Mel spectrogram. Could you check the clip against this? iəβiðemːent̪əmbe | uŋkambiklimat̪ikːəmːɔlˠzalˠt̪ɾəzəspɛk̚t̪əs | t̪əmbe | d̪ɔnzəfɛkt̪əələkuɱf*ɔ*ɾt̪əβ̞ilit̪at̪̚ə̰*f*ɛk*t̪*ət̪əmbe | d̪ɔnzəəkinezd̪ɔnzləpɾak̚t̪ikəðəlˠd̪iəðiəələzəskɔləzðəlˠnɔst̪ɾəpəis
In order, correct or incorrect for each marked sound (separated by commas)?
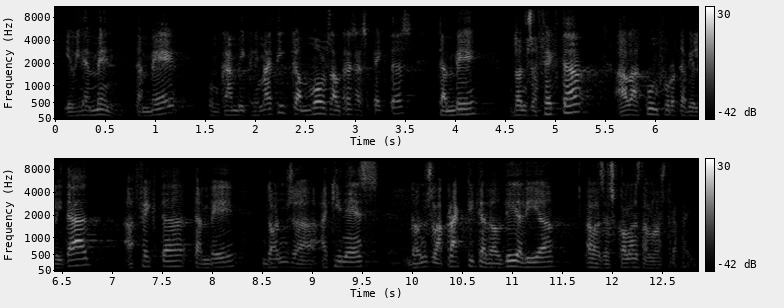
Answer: incorrect, correct, correct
